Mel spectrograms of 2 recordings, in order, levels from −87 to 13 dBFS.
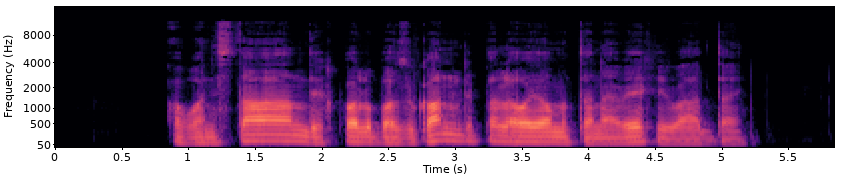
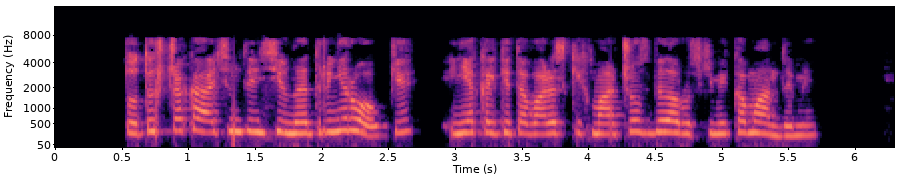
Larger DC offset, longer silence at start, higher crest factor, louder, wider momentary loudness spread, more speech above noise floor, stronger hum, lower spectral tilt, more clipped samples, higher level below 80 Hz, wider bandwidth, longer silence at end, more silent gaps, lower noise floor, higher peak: neither; first, 0.9 s vs 0.5 s; about the same, 20 dB vs 16 dB; second, -20 LUFS vs -16 LUFS; first, 12 LU vs 8 LU; first, 66 dB vs 48 dB; neither; first, -7 dB/octave vs -1.5 dB/octave; neither; first, -46 dBFS vs -56 dBFS; first, 11.5 kHz vs 7.8 kHz; about the same, 0.7 s vs 0.6 s; neither; first, -86 dBFS vs -64 dBFS; about the same, 0 dBFS vs -2 dBFS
